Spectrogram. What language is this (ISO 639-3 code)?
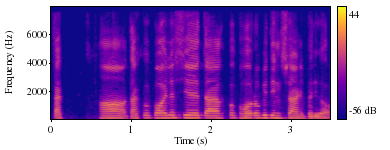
ori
